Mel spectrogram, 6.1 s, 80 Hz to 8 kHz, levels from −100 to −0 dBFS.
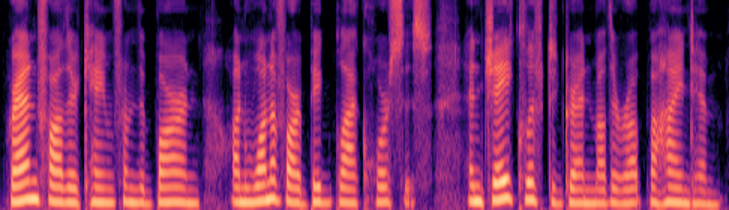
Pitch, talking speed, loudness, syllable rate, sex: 200 Hz, 190 wpm, -19 LUFS, 4.9 syllables/s, female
